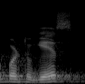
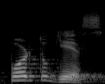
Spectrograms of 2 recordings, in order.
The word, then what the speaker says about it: português: só oito letras porque a letra u ela não é pronunciada a gente não fala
